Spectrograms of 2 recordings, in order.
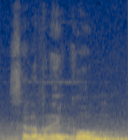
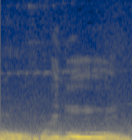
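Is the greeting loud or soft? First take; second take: soft; loud. First: The greeting is said quietly and gently. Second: The greeting is called out loudly. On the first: The person is greeted from close by. The speaker calls it right. "dekat baru pelan-pelan aja" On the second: The person is called from far away. The speaker calls it wrong. "Orang jauh-jauh kan"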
